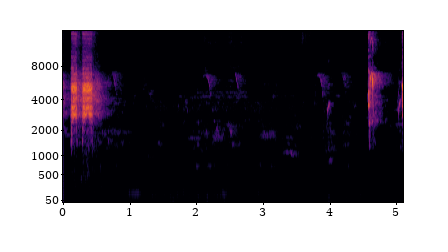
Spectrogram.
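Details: Loud rasping double burst at the start, faint scattered chirps and soft whistled notes in the middle, then two more harsh, grating notes near the end, consistent with a black francolin calling.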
